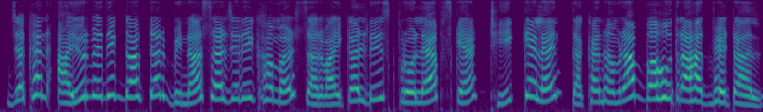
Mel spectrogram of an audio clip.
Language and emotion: Maithili, happy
